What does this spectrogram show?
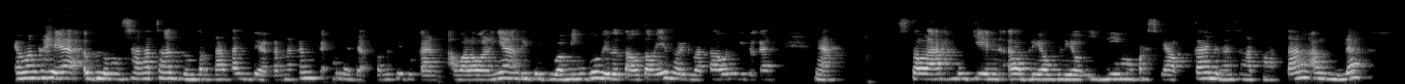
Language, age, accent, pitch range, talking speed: Indonesian, 20-39, native, 230-265 Hz, 160 wpm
